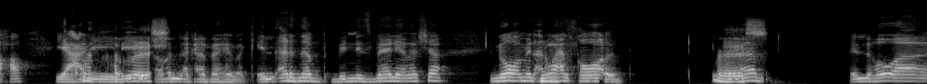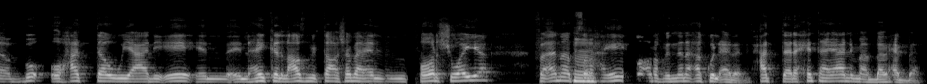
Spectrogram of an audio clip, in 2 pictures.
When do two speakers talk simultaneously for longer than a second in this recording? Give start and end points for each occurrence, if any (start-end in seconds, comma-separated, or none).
none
